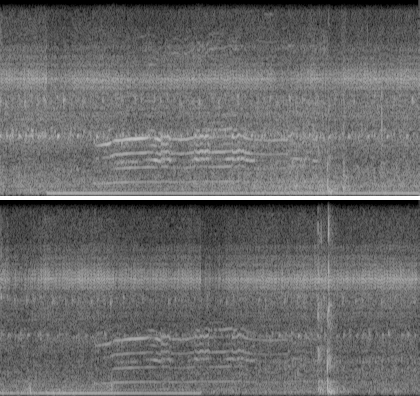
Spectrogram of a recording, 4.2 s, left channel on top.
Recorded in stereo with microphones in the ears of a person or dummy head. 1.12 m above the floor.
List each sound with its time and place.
0.9 s a cat meowing: 80° left
3.2 s a door slam: 80° right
